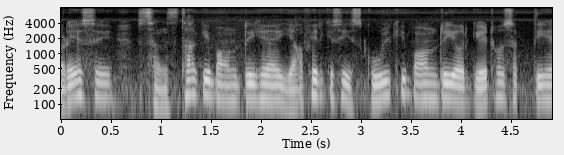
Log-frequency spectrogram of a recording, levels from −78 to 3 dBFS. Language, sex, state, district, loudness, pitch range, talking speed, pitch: Hindi, male, Punjab, Pathankot, -18 LUFS, 120-135 Hz, 205 wpm, 125 Hz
